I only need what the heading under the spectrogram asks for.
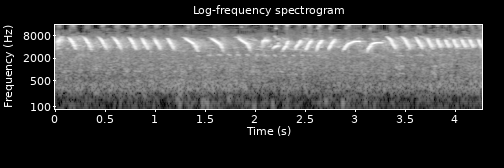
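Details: Wild Oriental white-eye singing a rolling 'ngerol' style song: rapid series of high thin downslurred notes, roughly six per second, with a few longer swooping whistles mid-phrase, continuous throughout.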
